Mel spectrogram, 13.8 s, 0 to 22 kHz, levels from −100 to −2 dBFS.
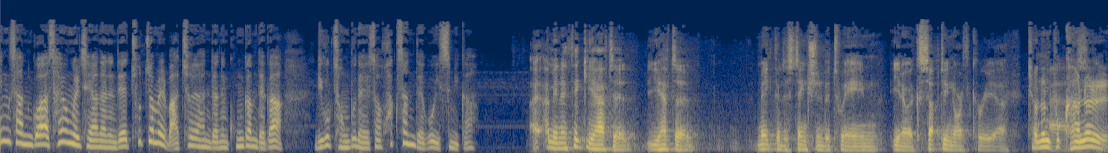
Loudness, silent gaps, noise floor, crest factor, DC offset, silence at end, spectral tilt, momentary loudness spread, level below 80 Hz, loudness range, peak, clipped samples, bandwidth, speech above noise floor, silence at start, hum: -27 LUFS; none; -68 dBFS; 20 dB; under 0.1%; 0 s; -5.5 dB/octave; 10 LU; -56 dBFS; 4 LU; -6 dBFS; under 0.1%; 13 kHz; 41 dB; 0 s; none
